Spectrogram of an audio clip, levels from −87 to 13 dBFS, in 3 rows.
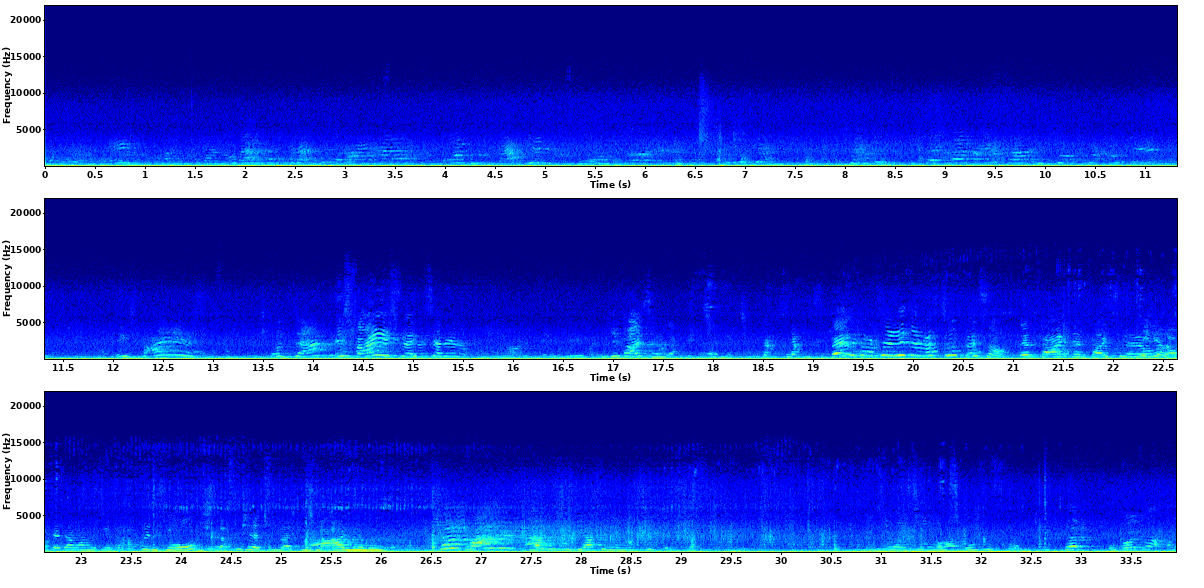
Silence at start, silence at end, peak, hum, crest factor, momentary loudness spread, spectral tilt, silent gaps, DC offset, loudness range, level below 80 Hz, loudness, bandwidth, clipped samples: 0 s; 0 s; -16 dBFS; none; 16 dB; 6 LU; -6.5 dB/octave; none; under 0.1%; 4 LU; -32 dBFS; -37 LUFS; 10.5 kHz; under 0.1%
